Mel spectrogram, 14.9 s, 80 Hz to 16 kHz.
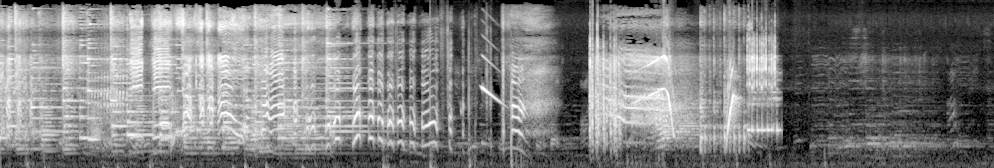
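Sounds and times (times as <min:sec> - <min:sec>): bouncy cartoon music: 0:00.0 - 0:07.4
comic sliding whistle effects: 0:09.7 - 0:10.3.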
